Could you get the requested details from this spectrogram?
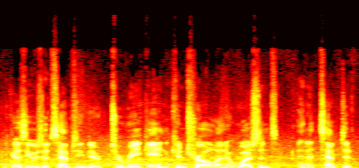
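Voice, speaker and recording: A man's voice: medium pitch, level tone, a little fast, background noise. A man calling live football play-by-play as a broadcast announcer.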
